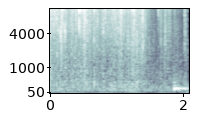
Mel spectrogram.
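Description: Crinkling and rustling handling noise close to a microphone, a dense crackle that stops shortly before the end.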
